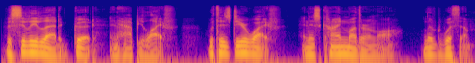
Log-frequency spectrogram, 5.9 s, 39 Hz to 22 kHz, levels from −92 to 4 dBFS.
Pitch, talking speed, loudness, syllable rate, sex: 90 Hz, 200 wpm, -22 LUFS, 5.1 syllables/s, male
